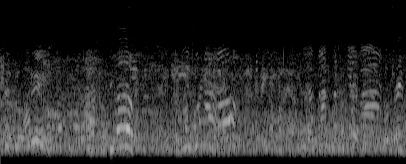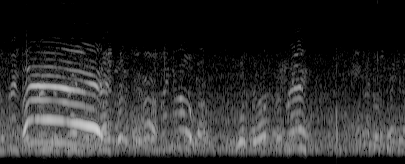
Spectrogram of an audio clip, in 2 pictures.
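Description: Crowd of men talking and calling out over each other, with one loud, drawn-out shout falling in pitch about six and a half seconds in: handlers calling to racing pigeons as they come in.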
